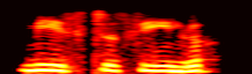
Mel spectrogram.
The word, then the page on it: Meistersinger: Indian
